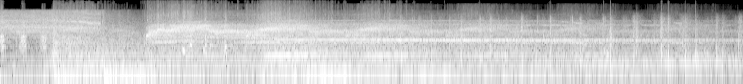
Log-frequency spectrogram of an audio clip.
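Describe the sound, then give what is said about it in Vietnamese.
A cat's shrill screech on a bright moonlit night, a drawn-out, piercing cry that rises out of a dense, loud wash of sound and holds steady for several seconds. “Đúng lúc Tần Cẩm định đi vào thì cô nghe thấy một tiếng mèo kêu ré lên.”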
